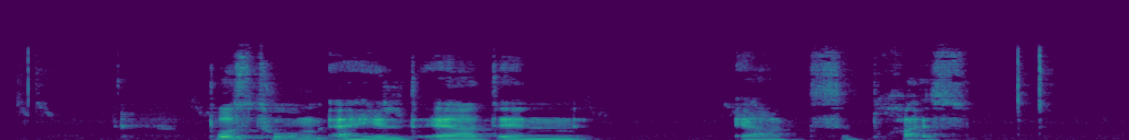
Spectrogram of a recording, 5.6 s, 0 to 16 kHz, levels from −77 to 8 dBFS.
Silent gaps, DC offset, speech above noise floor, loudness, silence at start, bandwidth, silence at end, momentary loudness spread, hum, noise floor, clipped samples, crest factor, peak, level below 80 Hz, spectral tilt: none; under 0.1%; 41 dB; -28 LUFS; 0.6 s; 11.5 kHz; 0.45 s; 25 LU; none; -70 dBFS; under 0.1%; 22 dB; -8 dBFS; -56 dBFS; -4 dB/octave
